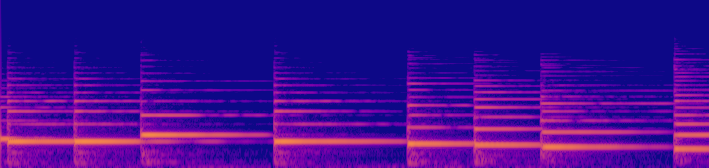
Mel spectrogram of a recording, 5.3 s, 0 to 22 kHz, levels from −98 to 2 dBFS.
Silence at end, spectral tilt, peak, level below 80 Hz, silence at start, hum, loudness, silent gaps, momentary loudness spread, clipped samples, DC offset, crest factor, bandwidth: 0 s; -5.5 dB/octave; -22 dBFS; -74 dBFS; 0 s; none; -36 LUFS; none; 13 LU; under 0.1%; under 0.1%; 12 dB; 6.8 kHz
